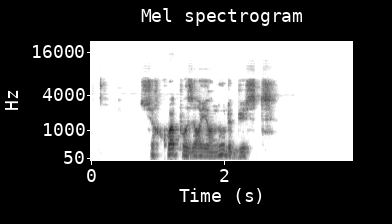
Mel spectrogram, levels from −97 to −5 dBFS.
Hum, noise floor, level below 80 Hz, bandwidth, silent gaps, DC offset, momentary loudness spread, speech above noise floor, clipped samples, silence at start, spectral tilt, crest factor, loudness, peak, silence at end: none; under -90 dBFS; -74 dBFS; 10.5 kHz; none; under 0.1%; 22 LU; over 57 dB; under 0.1%; 0.15 s; -3.5 dB/octave; 26 dB; -33 LUFS; -10 dBFS; 1.15 s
